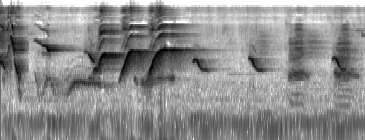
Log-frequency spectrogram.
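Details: Young common hill myna, still in juvenile plumage, chattering noisily: loud swooping whistles that rise and fall, some sliding downward in long slurs, mixed with harsh buzzy notes, over a low background hum.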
